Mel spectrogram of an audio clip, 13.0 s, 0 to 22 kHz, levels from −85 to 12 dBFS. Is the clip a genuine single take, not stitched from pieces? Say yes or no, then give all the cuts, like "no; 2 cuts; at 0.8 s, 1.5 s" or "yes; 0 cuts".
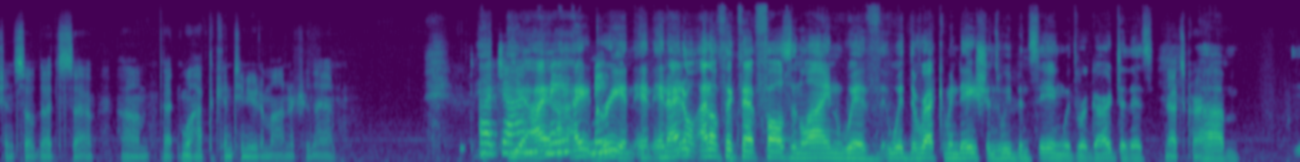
no; 1 cut; at 1.1 s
